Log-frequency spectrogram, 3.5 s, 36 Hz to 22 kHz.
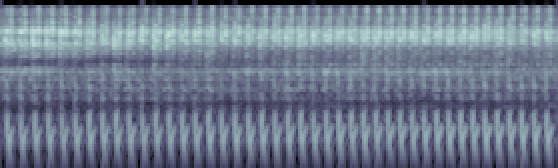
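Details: Homemade low chopper with 5hp Tecumseh single-cylinder, after cleaning stale gas from tank, carb and petcock; started on first kick: quick even thumping about three firings a second, no misses; normal running.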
